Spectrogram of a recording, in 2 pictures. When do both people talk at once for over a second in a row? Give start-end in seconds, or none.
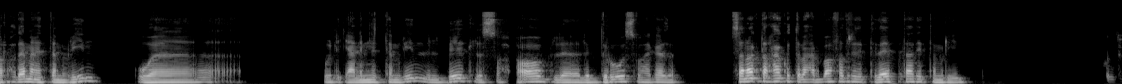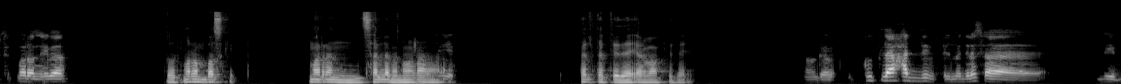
none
